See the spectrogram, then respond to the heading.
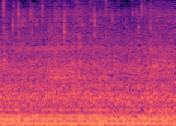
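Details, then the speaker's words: Slow sink drain at a house, after a plumbing repair: a steady, even trickle runs through the trap with no dripping or gurgling. Flow is fair but not great, and no leaks are found. "The drain's pretty good, but not the greatest. So you can hear it down there too."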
